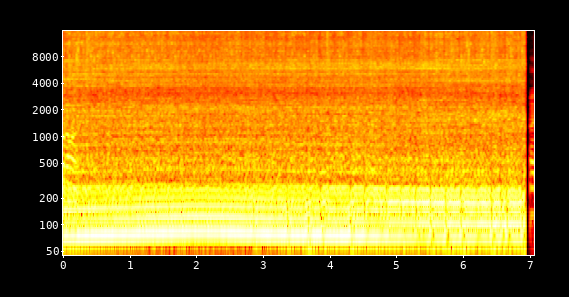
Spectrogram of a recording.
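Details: 1999 Mitsubishi Eclipse, first start in two years after a new ECU install: loud, uneven low idle with ragged stumbles and no settled beat; runs rough for an unknown reason, with heavy smoke from the headers.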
